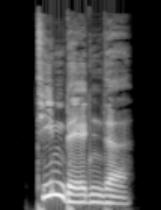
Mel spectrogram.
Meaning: inflection of teambildend: 1. strong/mixed nominative/accusative feminine singular 2. strong nominative/accusative plural 3. weak nominative all-gender singular
- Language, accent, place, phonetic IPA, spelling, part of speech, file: German, Germany, Berlin, [ˈtiːmˌbɪldəndə], teambildende, adjective, De-teambildende.ogg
